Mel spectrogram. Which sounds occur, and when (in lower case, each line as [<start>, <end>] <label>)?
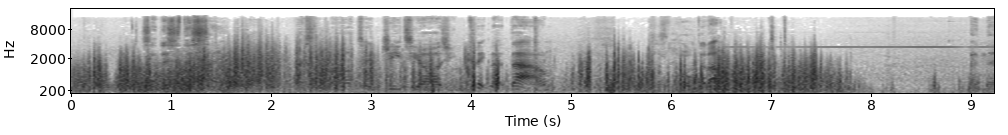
[0.01, 9.23] wind
[0.63, 1.60] male speech
[2.22, 4.80] male speech
[4.59, 4.65] tick
[5.11, 5.38] breathing
[5.80, 6.69] male speech
[6.59, 9.23] bleep
[6.93, 7.11] generic impact sounds
[7.70, 7.80] generic impact sounds
[8.13, 8.21] generic impact sounds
